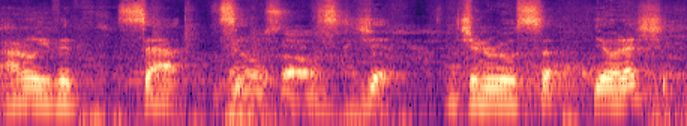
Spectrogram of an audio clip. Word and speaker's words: Tso: be having Oriental, General Sal Chow. I don't even Sal. General So, yo, that shit, it's spelled TSO. Yeah, I'd be like, there's some words that the T is silent, or like we say knife, the K is silent.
